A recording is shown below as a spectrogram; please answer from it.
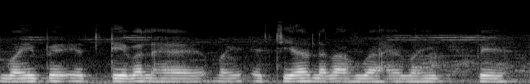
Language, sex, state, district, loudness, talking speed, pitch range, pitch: Hindi, male, Haryana, Rohtak, -17 LUFS, 145 wpm, 135-145 Hz, 140 Hz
